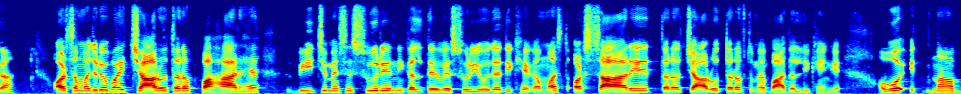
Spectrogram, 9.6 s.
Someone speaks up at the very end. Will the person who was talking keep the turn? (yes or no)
yes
